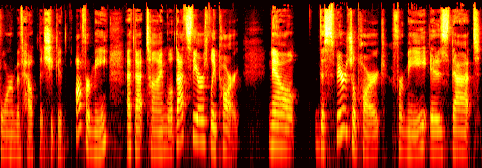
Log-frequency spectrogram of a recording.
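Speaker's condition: Repaired cleft palate, cleft palate without cleft lip; only one surgery lifetime, repair looks excellent to examining doctors and dentists

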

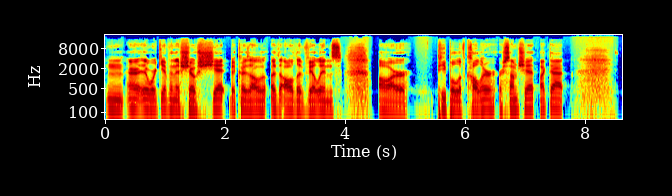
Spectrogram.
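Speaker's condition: No condition

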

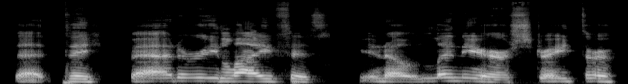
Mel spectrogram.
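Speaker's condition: Parkinson's disease, young onset; diagnosed at 35, deep brain stimulation implant, non-rechargeable battery

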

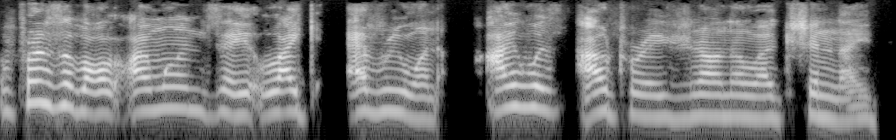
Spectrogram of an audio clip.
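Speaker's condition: Cerebral palsy; very mild physical disability, slight tremors during the day

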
